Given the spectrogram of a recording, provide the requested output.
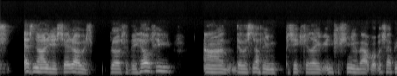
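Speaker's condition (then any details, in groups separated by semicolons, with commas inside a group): Head and neck cancer; stage three tongue cancer, half of tongue removed; 35 radiotherapy sessions with chemotherapy, ongoing side effects; tongue does not reach roof of mouth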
